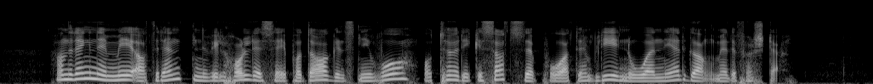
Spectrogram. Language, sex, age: Norwegian, female, 40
